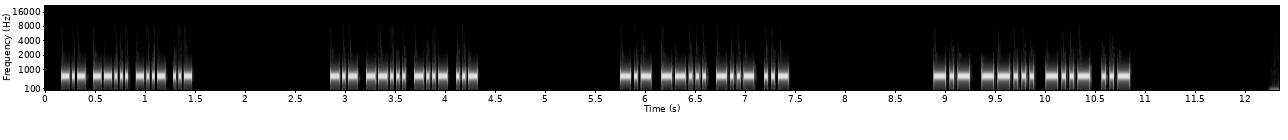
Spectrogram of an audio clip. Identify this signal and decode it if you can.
Morse code, heard as a keyed tone, about 40 wpm, 700 Hz. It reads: K7XU K7XU K7XU K7XU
